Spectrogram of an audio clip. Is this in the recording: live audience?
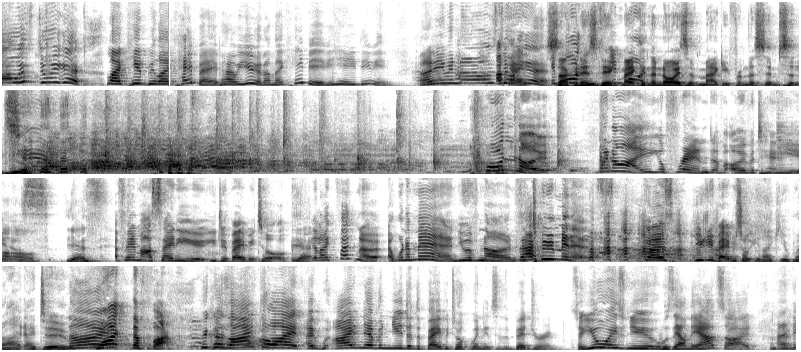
yes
